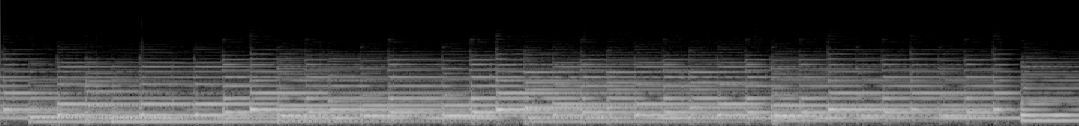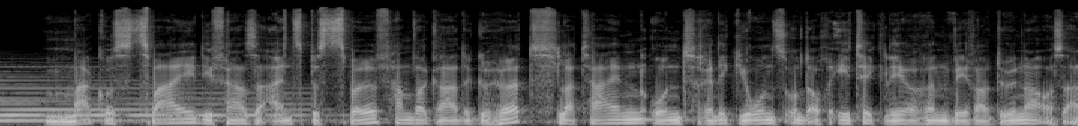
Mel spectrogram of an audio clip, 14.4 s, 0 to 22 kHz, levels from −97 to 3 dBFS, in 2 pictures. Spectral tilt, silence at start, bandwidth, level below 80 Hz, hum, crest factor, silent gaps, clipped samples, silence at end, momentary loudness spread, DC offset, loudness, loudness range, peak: -6.5 dB/octave; 0 s; 16.5 kHz; -48 dBFS; none; 14 dB; none; under 0.1%; 0 s; 5 LU; under 0.1%; -25 LUFS; 4 LU; -10 dBFS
